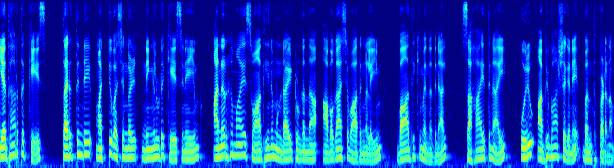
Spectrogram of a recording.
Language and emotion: Malayalam, neutral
